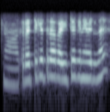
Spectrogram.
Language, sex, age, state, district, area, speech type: Malayalam, other, 30-45, Kerala, Kozhikode, urban, conversation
